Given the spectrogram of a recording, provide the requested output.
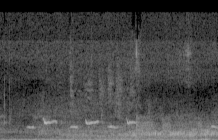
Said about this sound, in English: Love those chirping birds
